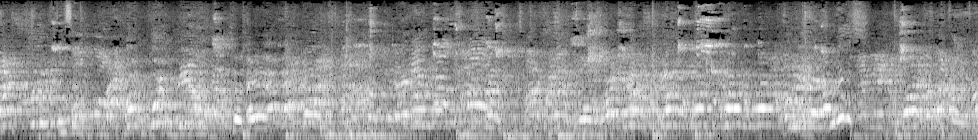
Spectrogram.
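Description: A basketball being dribbled on a hardwood gym floor during play, with voices and spectator chatter echoing around the hall.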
